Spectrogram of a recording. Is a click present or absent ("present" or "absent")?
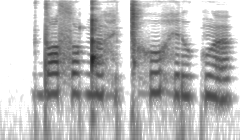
present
